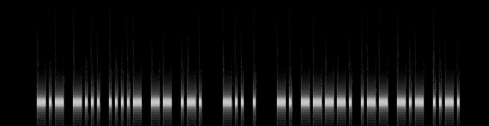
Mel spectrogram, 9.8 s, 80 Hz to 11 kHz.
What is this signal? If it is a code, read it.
Morse code, heard as a keyed tone, about 21 wpm, 700 Hz. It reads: KB4MR DE N9WKF
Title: USA Callsign DE Callsign - 5 Characters - 20wpm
